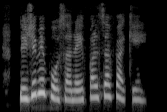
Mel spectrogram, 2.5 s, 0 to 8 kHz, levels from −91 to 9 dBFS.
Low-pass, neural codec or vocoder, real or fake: 7.2 kHz; none; real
